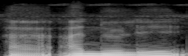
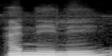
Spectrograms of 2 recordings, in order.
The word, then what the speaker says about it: annéler: Alors je les ai mal prononcés tout à l'heure, j'ai dit anneler et aléner, c'est l'inverse, c'est annéler et alener, même alner.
